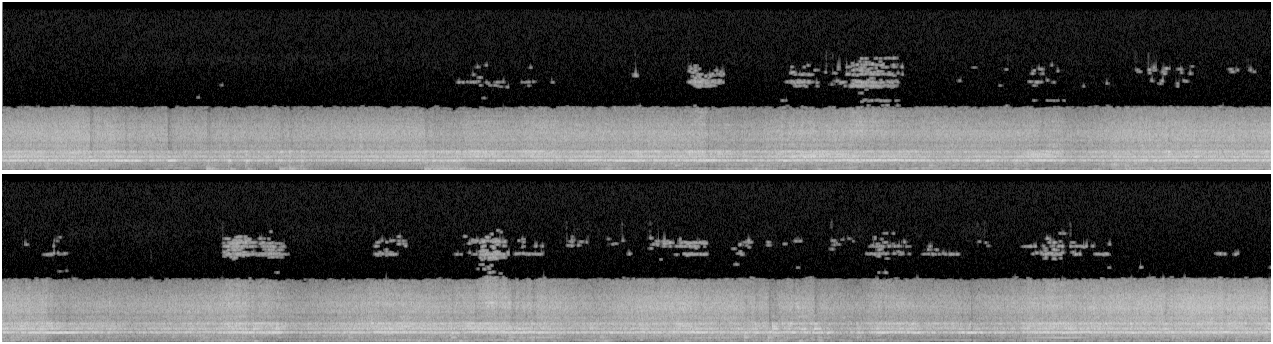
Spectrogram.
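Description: Tyres grind and crunch over loose rock.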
